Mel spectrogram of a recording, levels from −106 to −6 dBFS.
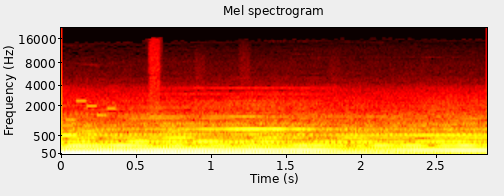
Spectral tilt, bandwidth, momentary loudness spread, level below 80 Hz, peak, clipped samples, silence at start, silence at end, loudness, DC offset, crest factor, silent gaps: -11.5 dB/octave; 2.6 kHz; 8 LU; -16 dBFS; -6 dBFS; under 0.1%; 0 s; 0 s; -18 LUFS; under 0.1%; 10 dB; none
